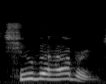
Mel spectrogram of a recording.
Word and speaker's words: Chuba Hubbard: Am I saying that right? – Yeah, it's Chuba Hubbard.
